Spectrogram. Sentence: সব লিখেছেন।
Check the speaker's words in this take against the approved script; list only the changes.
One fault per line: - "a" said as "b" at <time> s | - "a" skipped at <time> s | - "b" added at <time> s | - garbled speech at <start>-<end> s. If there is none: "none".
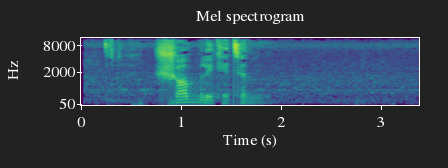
none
